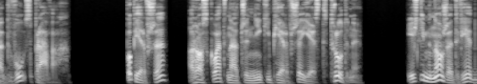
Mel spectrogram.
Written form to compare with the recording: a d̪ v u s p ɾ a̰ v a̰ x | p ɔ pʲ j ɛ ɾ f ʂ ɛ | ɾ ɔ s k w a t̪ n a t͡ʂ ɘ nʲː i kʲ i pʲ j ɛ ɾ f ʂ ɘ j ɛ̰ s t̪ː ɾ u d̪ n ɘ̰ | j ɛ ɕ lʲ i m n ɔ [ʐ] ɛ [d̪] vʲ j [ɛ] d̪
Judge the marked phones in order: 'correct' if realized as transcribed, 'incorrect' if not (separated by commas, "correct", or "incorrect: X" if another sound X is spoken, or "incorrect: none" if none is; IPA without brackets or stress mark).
correct, correct, correct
